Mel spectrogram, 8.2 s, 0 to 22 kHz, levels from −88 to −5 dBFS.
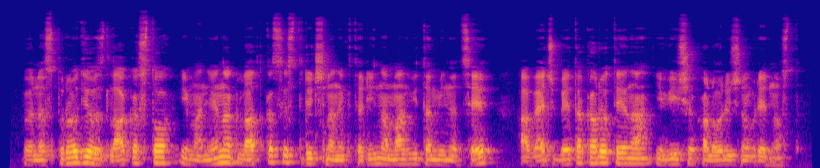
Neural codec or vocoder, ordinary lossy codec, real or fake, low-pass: vocoder, 44.1 kHz, 128 mel bands every 512 samples, BigVGAN v2; none; fake; 19.8 kHz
